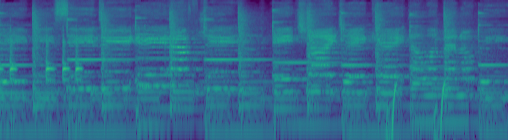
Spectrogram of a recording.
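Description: Children's background music with a steady beat.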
